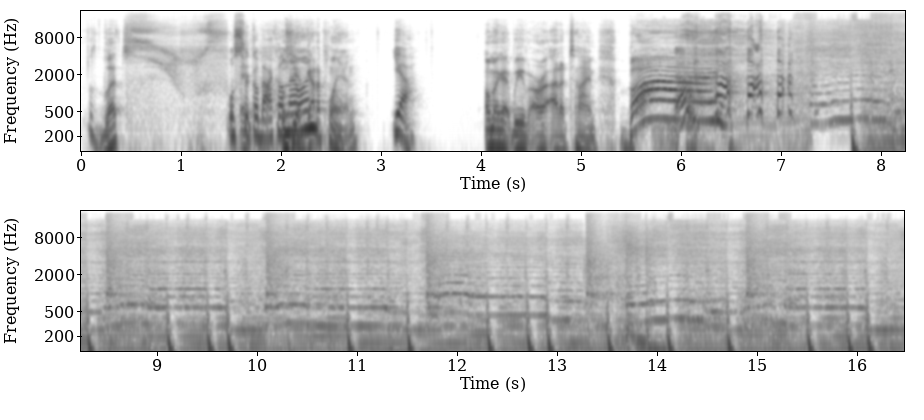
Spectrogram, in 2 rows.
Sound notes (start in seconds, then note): 5.9 laughing; 8.1 chill music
